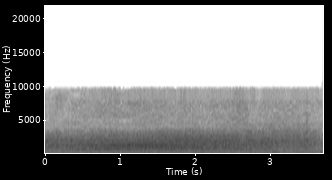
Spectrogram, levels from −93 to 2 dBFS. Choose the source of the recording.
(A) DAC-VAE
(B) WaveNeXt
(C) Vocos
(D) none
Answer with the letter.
C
